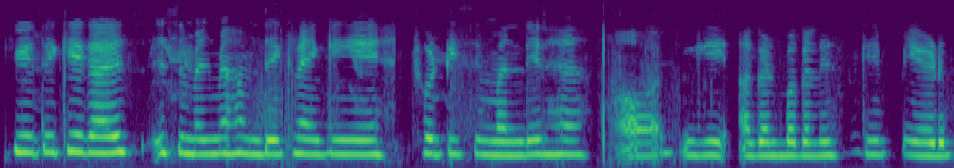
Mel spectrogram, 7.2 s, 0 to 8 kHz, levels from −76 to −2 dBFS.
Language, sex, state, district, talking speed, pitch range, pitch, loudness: Hindi, female, Jharkhand, Jamtara, 185 wpm, 245-280 Hz, 260 Hz, -23 LUFS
